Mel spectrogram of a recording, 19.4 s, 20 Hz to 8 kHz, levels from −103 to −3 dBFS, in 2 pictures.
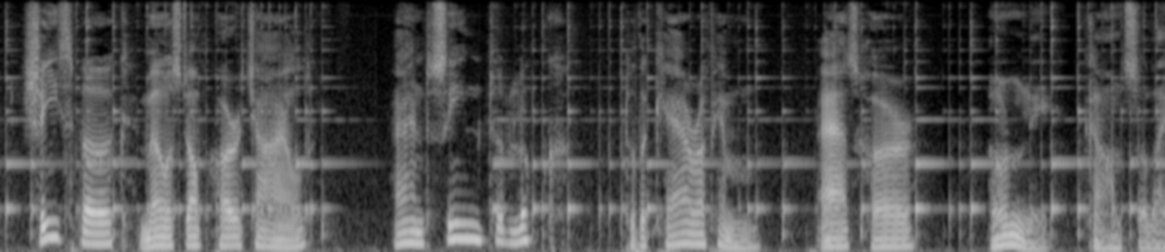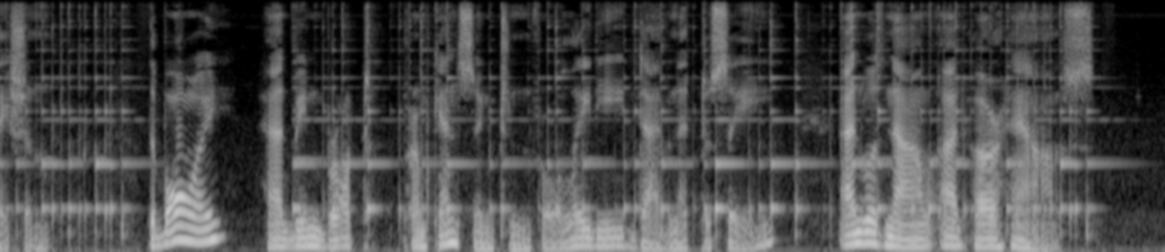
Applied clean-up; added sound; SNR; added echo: none; Dishes, pots, and pans; 13 dB; none.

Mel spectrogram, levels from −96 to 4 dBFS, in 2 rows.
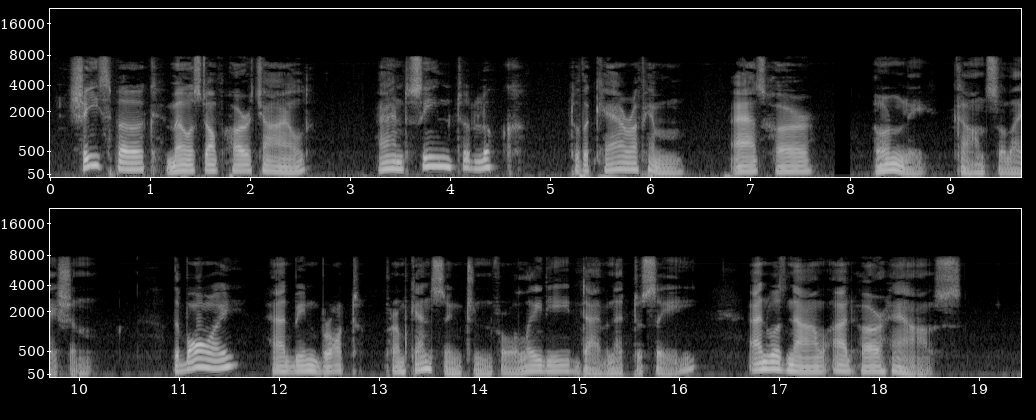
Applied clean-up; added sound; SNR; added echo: none; none; none; none.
